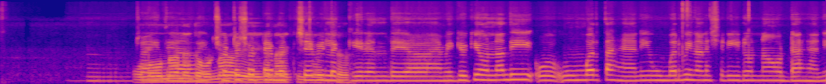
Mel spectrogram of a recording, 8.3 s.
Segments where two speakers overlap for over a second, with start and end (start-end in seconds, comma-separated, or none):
1.3-3.4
